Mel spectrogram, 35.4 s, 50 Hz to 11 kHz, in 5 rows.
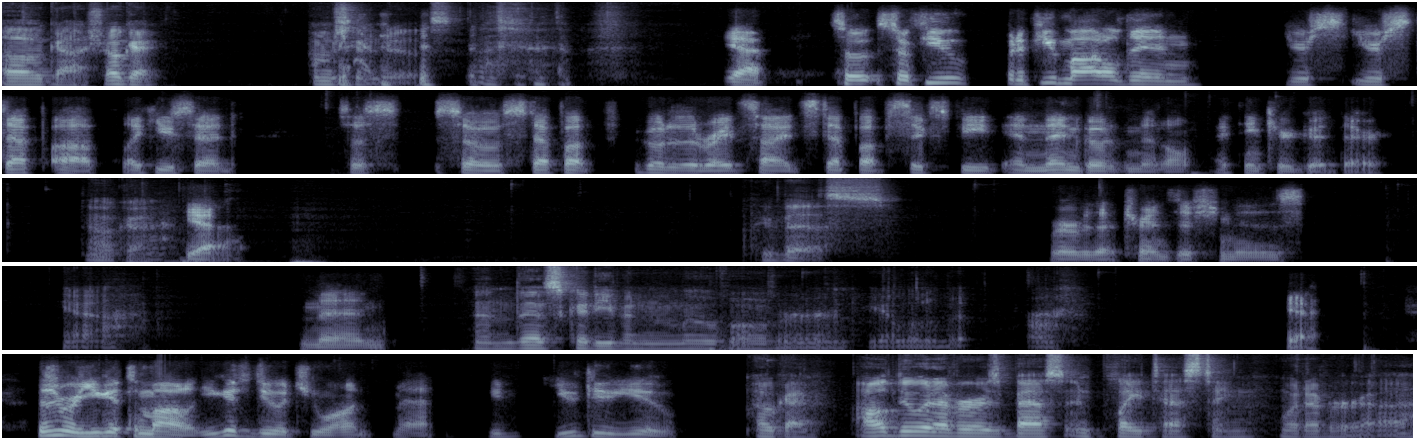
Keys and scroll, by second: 2.0 l, 8.7 space, 13.0 l, 14.5-15.5 typing, 19.6 space, 21.0 e, 23.3 space, 24.8 m, 28.5-30.0 typing.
